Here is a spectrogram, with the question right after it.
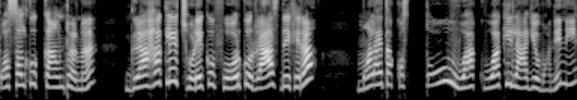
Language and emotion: Nepali, disgusted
